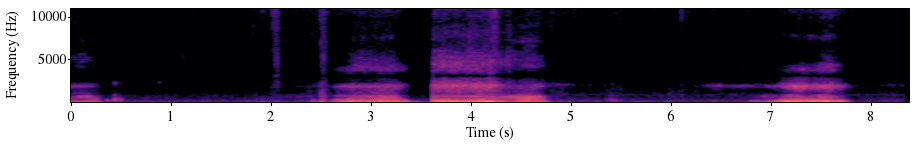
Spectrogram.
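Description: Three loud, low, rattling snores on the breath in, separated by quiet pauses; ordinary snoring.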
